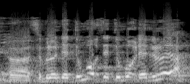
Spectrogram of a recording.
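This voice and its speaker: A man's voice: fairly high pitch, racing. A male preacher telling a story in a sermon, acting out the voices of the people in it. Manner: animated storytelling, acts out voices. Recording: hall reverb under loud music.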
